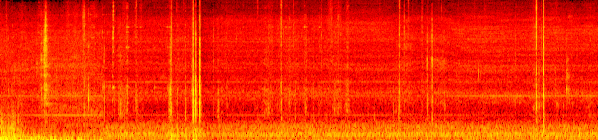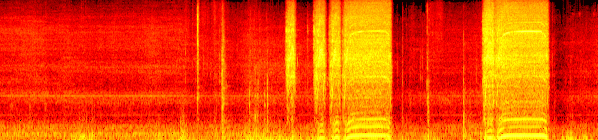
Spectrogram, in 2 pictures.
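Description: Cordless drill driving screws to fasten a mounting bracket to the wall, in two short runs of about a second each near the end. Before them there is low handling rustle with a few clicks.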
